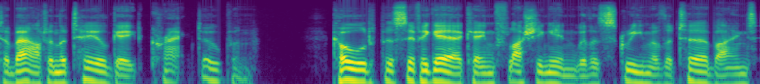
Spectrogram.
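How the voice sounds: Ordinary pitch variation within a natural reading voice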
